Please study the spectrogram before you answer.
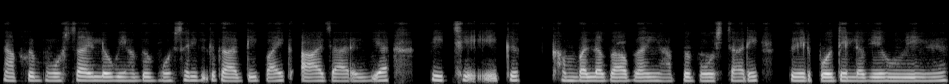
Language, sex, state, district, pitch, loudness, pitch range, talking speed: Hindi, female, Haryana, Charkhi Dadri, 175 Hz, -19 LUFS, 165-180 Hz, 190 wpm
